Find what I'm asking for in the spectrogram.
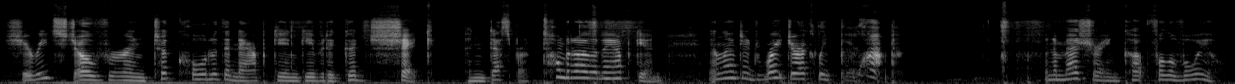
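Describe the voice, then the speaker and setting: Bright, expressive woman reading a storybook, unhurried. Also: mid-range voice. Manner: dramatic, addressing the listener directly. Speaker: teacher reading aloud. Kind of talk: expressive storybook narration for children.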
